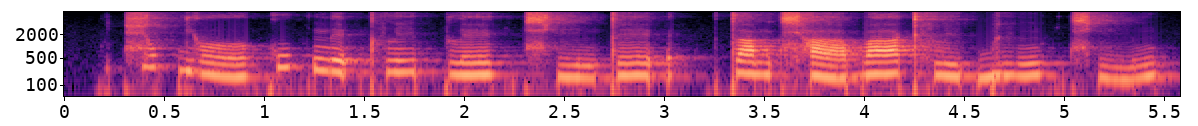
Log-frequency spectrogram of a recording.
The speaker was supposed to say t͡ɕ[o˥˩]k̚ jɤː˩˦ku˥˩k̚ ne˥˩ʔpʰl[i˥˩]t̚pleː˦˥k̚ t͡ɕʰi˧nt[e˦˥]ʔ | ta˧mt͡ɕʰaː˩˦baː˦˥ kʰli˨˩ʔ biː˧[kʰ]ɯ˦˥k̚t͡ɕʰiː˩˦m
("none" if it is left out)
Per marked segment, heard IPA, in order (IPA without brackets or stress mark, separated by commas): o˥˩, i˥˩, e˥˩, ŋ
